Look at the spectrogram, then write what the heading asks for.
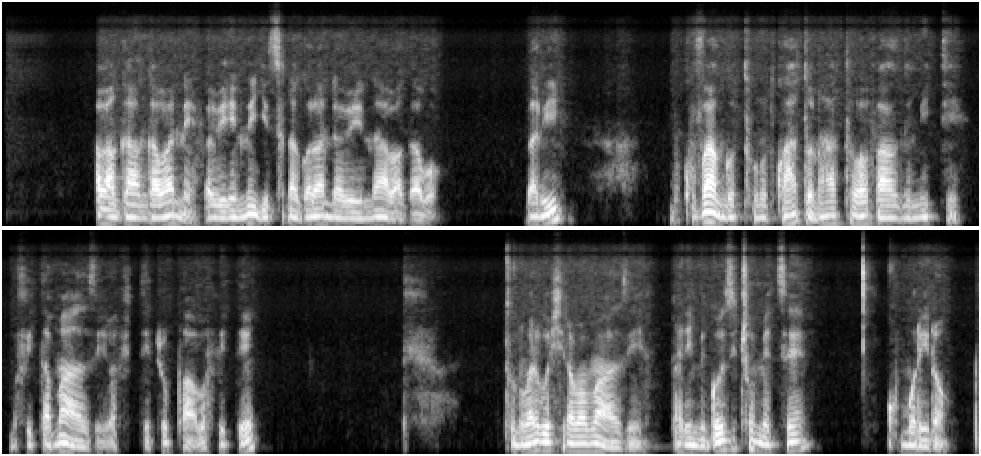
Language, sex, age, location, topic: Kinyarwanda, male, 25-35, Huye, health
